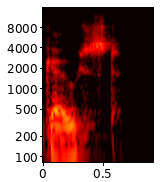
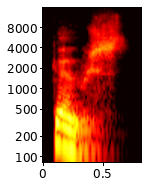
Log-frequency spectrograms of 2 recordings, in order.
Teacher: to say this correctly first don't pronounce the h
